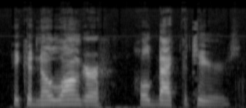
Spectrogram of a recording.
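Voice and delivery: usual speaking voice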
